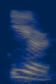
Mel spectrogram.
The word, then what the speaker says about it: heir: नाउ ये जो word है HEIR, हम इसे H से प्रोनाउंस नहीं करेंगे, H इसमें साइलेंट है, सो इट्स ear.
